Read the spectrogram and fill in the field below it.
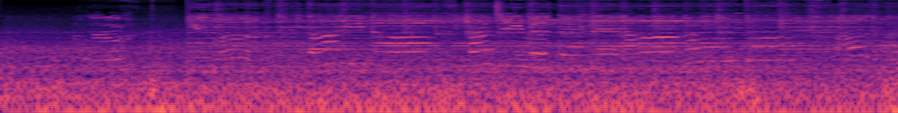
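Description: A car driving fast on a road trip in Niigata, a loud steady road and engine rumble inside the cabin, with faint voices over it.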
